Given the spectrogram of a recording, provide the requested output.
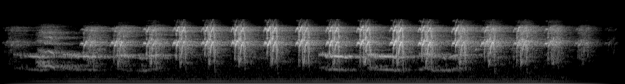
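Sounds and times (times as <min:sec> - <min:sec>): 
bird harsh chattering call: 0:00.0 - 0:05.9.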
